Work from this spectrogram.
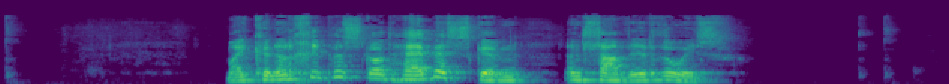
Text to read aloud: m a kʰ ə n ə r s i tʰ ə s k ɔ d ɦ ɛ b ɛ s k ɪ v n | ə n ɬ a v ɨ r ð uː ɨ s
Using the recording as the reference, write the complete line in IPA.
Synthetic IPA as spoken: m a kʰ ə n ə r χ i pʰ ə s k ɔ d ɦ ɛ b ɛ s k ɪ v n | ə n ɬ a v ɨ r ð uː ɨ s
